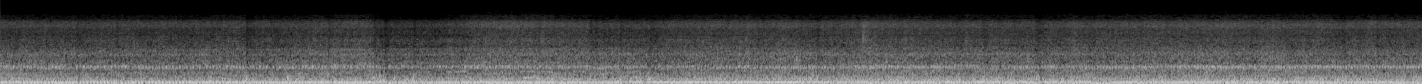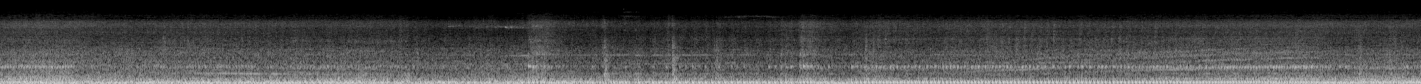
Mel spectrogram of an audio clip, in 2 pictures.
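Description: BMW R 1200 C's boxer-twin engine running steadily while cruising, a constant low rumble under a steady haze of road and wind noise.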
